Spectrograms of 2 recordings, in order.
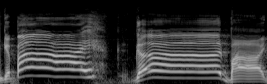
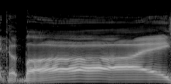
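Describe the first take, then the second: First: Very high, held-out goodbye, imitating mom; mock high-pitched farewell; singsong farewell. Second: Long goodbye sliding down to normal pitch; slow mock farewell in a normal register; drawn-out farewell. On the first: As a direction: trill a drawn-out farewell way up high. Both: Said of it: "She said it every possible way".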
